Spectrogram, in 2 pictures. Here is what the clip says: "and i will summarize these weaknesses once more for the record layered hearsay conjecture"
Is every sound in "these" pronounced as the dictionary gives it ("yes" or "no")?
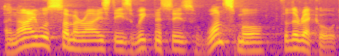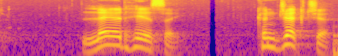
yes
